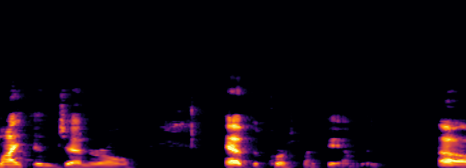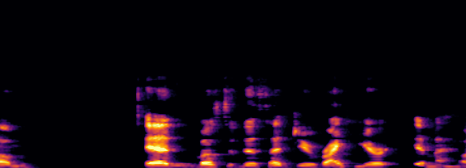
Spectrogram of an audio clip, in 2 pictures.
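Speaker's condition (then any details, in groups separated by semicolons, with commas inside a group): No condition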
